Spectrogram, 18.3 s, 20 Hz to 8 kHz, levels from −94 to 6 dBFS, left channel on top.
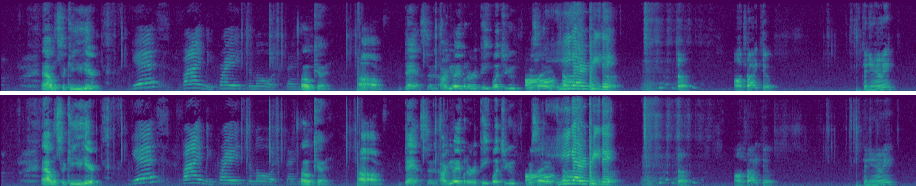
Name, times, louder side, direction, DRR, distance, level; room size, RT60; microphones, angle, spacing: voice 1, 0.5-1.9 6.0-6.6 7.1-7.6 8.1-11.0, right 2 dB, 75° right, 1.4 m, -29 dB
voice 2, 2.6-3.1 3.6-6.0 11.1-12.2 12.8-13.6, right 3 dB, 55° right, 1.9 m, -32 dB
voice 3, 10.5-11.6 12.1-12.3 13.5-13.8 14.7-15.4 17.2-17.8, left 3 dB, 85° left, 2.0 m, -32 dB
11.5 x 11.0 x 3.3 m
head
